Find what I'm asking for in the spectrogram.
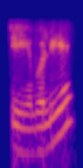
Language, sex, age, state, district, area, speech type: Urdu, male, 30-45, Delhi, East Delhi, urban, conversation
